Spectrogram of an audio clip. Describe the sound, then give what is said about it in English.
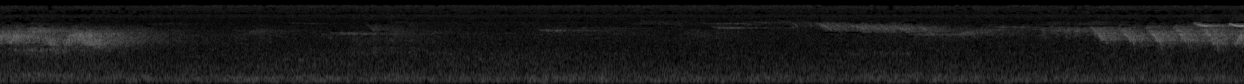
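A male chaffinch sings in a quiet English woodland in early spring, its bright, descending trills repeating over a soft background hush, with no voices present. “It's that male chaffinch again.”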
